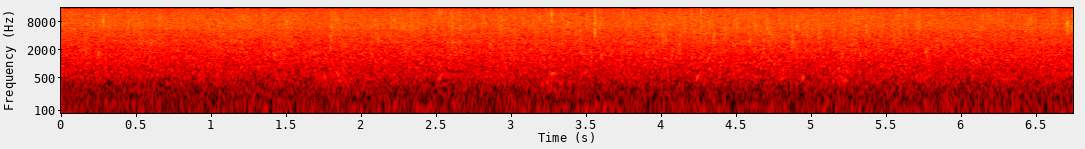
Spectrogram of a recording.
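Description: Steady rain falls in a continuous, even hiss with fine patter of drops, soft and unchanging throughout, with no voices or other sounds.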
